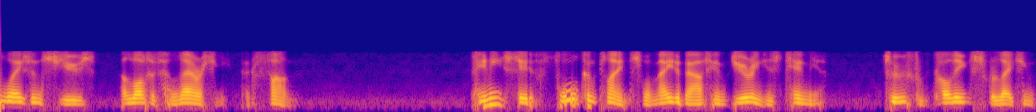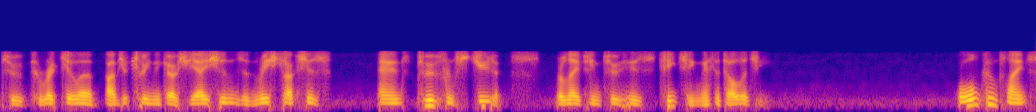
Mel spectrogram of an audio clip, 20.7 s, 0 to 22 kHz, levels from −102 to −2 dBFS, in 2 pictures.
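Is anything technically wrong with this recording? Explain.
Yes. The speech has passed through a Codec 2 vocoder throughout. It keeps only pitch, voicing, energy and spectral shape, rebuilding speech from sine waves. The result is robotic, buzzy and heavily damaged. Nothing sounds above 3.7 kHz, and the coarseness points to roughly 1.6 kbit/s.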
